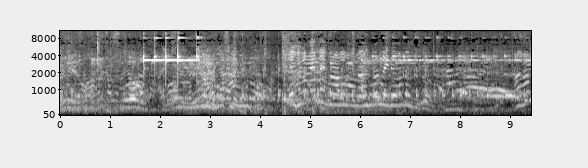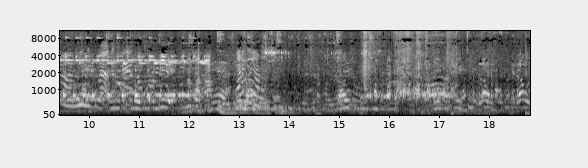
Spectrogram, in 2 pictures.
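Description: Women sing a ritual song together nearby.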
